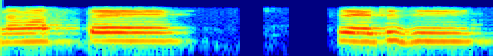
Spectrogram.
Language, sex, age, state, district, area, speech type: Hindi, female, 60+, Uttar Pradesh, Ayodhya, rural, conversation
